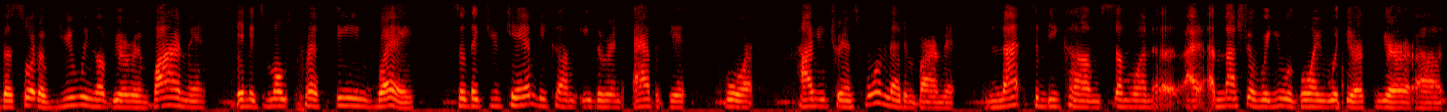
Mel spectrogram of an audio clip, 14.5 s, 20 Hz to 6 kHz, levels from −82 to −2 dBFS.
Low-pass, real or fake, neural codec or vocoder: 5.4 kHz; fake; codec, 16 kHz, 2 kbps, FreqCodec, smaller model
